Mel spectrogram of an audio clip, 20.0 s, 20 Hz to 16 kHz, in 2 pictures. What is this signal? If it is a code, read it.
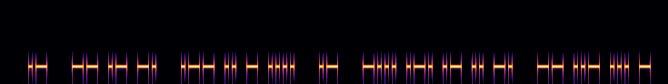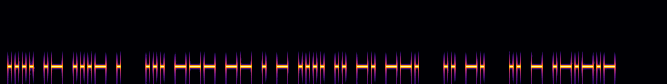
Morse code, heard as a keyed tone, about 22 wpm, 700 Hz. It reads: A MAN WITH A BRAIN MUST HAVE SOMETHING IN IT.
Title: Sentences from Top 1100 Words 22wpm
